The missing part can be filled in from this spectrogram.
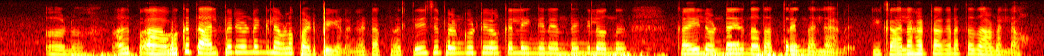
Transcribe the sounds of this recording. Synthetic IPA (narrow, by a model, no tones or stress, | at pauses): aːɳoɐðɨɐʋokːɨt̪aːlpɐɾɐjuɳɖe̞ŋɡilɐʋiɭepɐɽipːikʲːɐɳɐmkejʈːaprɐt̪je̞ːɡit͡ɕːɨpe̞ɳɡuʈːiɣɐɭkɐlːoiŋːɐne̞end̪e̞ŋɡilumo̞nːɨkɐjːiluɳɖaːjiɾunːɐðɐt̪rɐjenːɐlːɐja̰ːɳɨ̰iːkaːlɐkɐʈːɐɐŋːɐnet̪ːɐðaːɳɐlːo̞̰ː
